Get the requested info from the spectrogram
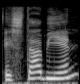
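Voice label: it it okay, Spanish, female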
